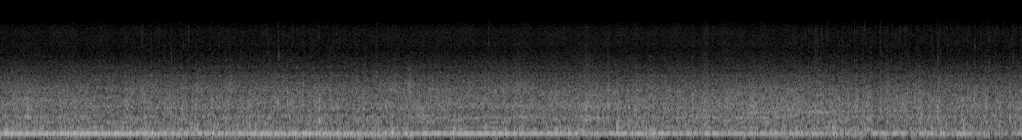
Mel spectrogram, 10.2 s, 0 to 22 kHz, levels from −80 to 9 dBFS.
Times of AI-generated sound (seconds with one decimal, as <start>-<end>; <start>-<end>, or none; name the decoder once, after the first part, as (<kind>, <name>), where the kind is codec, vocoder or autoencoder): 0.0-1.4 (autoencoder, DAC-VAE); 4.1-8.0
